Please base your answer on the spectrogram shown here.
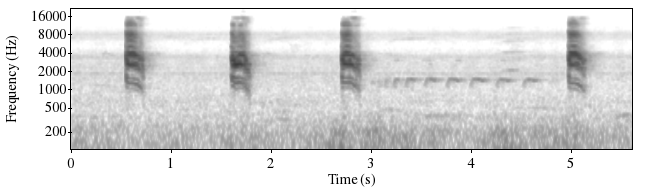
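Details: Long-tailed shrike lure sound for mornings, aimed at getting shrikes to sing: loud harsh grating notes spaced about once a second, with a thin steady whistle and low background hum between them.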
